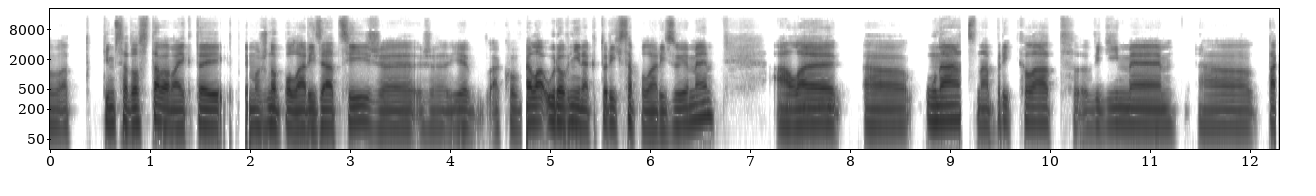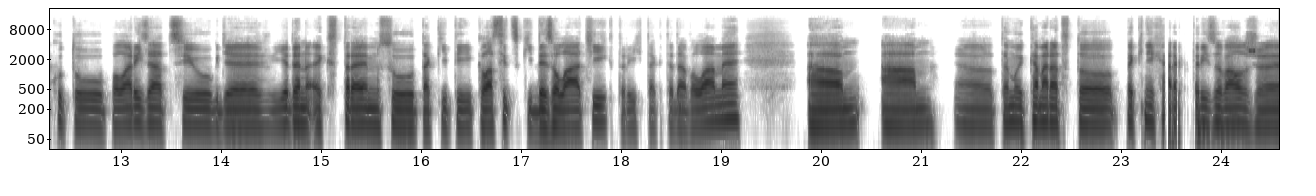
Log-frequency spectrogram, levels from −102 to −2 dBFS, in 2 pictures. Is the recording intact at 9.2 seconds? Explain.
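No. From 9.11 to 9.20 s the speech fades out into a short silent gap of about 90 ms and fades back in with soft edges. This is AAC frame loss with muting. A run of compressed frames went missing, about nine by the length of the gap, and the decoder filled each one with a zeroed spectrum. The overlapping windows on either side produce the gentle fade out and in rather than a hard cut.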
